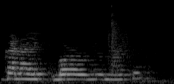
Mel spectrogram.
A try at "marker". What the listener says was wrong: Yes, but it's not a market. Okay, they're completely different words.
